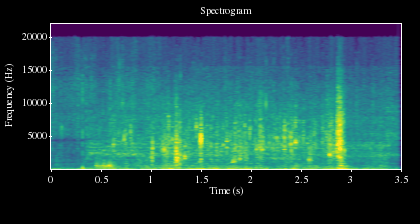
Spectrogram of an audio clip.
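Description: Calamari sizzling in a hot cast iron grill pan, a steady close frying hiss with a few brighter pops and crackles.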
